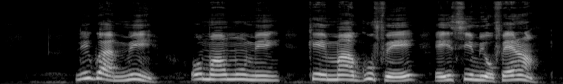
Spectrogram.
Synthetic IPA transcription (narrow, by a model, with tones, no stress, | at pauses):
nĩ˦ɡ͡ba˦˨mĩ˨˦˨ | o˦mãː˧˦mũ˦mĩ˧ | kĩ˦˧mãː˦˧ɡu˦˨fe˨˦e˦˨ji˨˦si˦˧mĩ˧˦o˨fɛ˨˦ɾ̃ã˦˨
